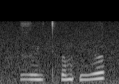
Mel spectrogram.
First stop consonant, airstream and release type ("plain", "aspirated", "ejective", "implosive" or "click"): aspirated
